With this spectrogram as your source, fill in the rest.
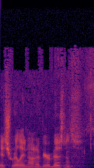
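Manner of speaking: muttering under one's breath. Retelling a dinner story, replying to a stranger's question: muttering under one's breath. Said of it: "But under my breath".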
